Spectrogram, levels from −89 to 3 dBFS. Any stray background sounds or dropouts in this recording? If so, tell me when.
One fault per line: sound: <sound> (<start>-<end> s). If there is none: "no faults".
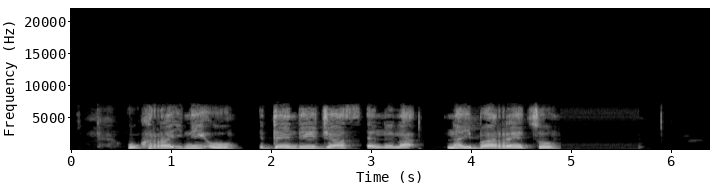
no faults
